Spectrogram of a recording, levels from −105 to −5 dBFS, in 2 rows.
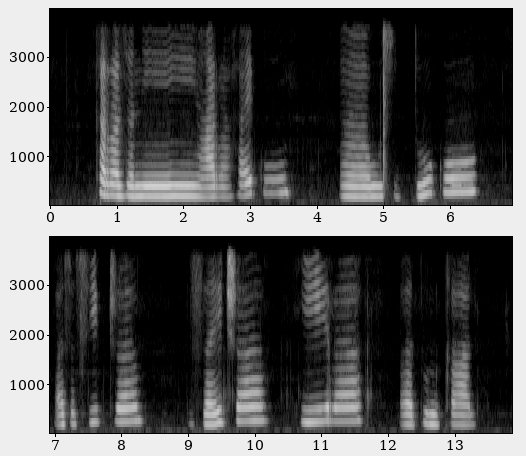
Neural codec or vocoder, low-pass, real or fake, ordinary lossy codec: none; 3.6 kHz; real; none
